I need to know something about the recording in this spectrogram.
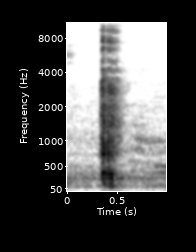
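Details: Single short, dry cough from a child, produced on request during a consultation; habit cough, reportedly throughout the day, less in the evening and sleep.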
